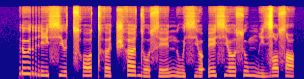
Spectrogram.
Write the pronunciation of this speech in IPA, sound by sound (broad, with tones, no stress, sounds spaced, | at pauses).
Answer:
ɾ ɯ˦ r i˨ sʲ ɯ˨ t͡sʰ ɔ˨˦ tʰ ə˨ t͡ʃʰ ɜ˦ d o˨ s e˨˦ n u˨ sʲ ɔ˨ ʔ e˦ sʲ ɔ˦ o̯ s u˦ m i˨ zʲ u˦ sˤ ə˦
